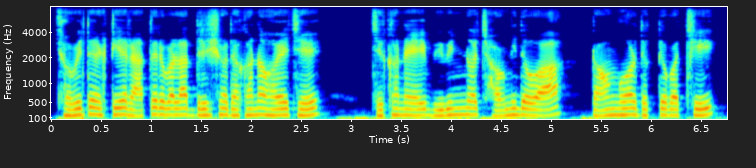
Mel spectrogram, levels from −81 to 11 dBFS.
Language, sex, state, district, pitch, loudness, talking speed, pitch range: Bengali, male, West Bengal, Cooch Behar, 165 Hz, -15 LUFS, 125 wpm, 155-175 Hz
